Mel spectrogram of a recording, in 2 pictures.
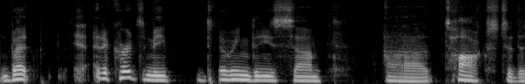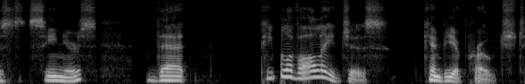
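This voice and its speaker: A man with a medium pitch and lively intonation speaks at a very slow pace with long, frequent pauses, in a dry, close sound with no echo and a quiet background. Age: 70s. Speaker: beekeeper podcast host. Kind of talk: casual chat.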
